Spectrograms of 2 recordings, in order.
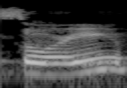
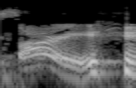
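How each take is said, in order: First: "sorry" with a rounded "or" in the first syllable; Canadian "sorry". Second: "sorry" with an open "ah" in the first syllable; American "sorry". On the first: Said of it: "we do usually say sorry". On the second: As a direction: say "sorry" as in the US, like "sah-ree". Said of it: "in the U S we usually say". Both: Shown as a demonstration.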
